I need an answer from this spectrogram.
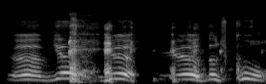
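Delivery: imitated breath-held talking. Describing their habit, the speaker shows it: retelling talking with held breath. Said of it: "I just hold my breath and talk like this".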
